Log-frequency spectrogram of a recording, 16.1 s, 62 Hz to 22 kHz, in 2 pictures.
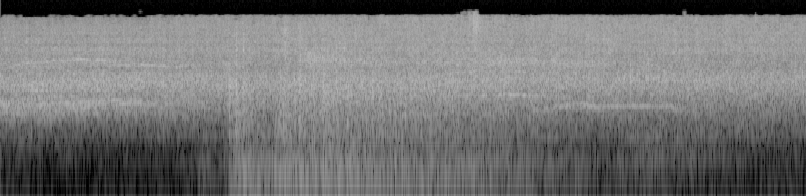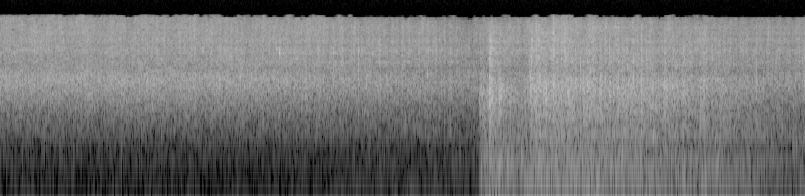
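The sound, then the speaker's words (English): About 24 people, led by a conductor, slap their legs in a dense, continuous patter that mimics heavy rain, swelling in bursts around two and thirteen seconds, loud with no talking. “So there's like, I want to say 24 people just like smacking themselves on the legs to create this rain sound.”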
